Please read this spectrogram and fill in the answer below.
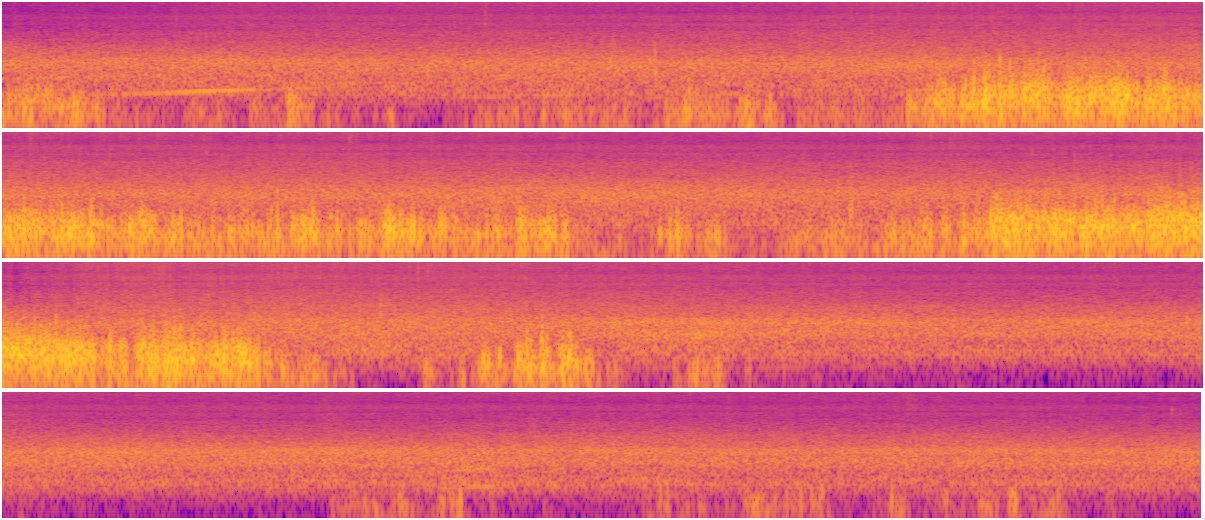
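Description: Wind buffeting the camera microphone: a steady hiss broken by loud low rumbling gusts, two long ones in the middle and a short one just after.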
